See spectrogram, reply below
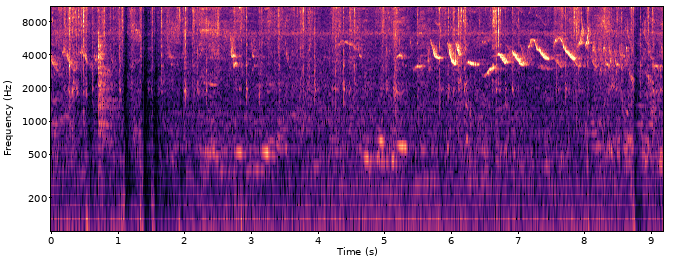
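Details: Towa towa, the chestnut-bellied seed finch, in a Linden bird club whistling contest between two birds: scattered chirps, then a quick run of sharp, bright slurred whistles later on, with crowd voices and low background hum throughout.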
